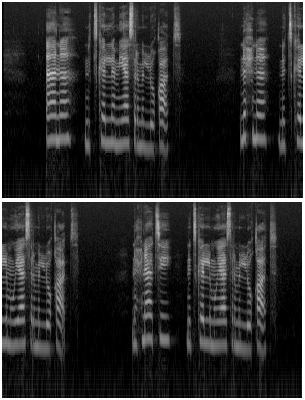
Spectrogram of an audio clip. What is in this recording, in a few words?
speak many langs, arabic, ws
